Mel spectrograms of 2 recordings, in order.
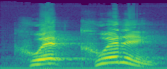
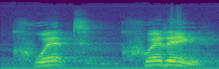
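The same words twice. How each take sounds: First: "Quit quitting" shouted high and slow; "Quit quitting" belted out high, loud and slow; preached shout. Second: Slow, deliberate quit quitting; "Quit quitting" said slowly, weighing each word; firm advice. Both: Shown as a demonstration. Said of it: "I'm gonna change your life right now".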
